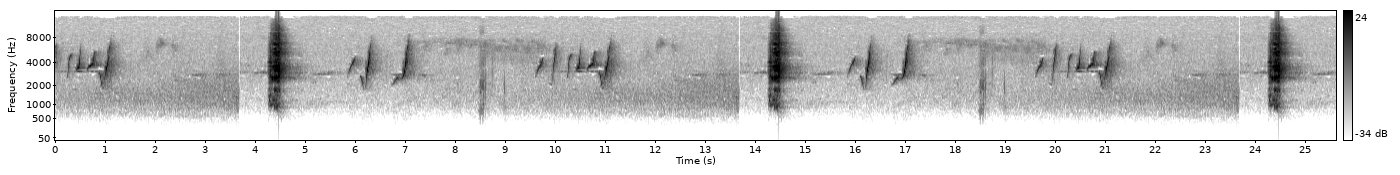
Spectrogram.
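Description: A bird sings loud, harsh, raspy calls with sharp whistled notes, repeating in a looping pattern.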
